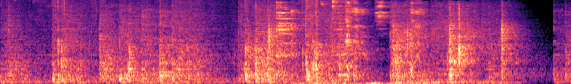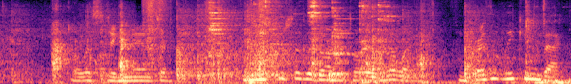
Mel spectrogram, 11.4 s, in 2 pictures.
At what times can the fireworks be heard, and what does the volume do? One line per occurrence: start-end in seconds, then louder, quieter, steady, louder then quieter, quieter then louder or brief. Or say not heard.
0.0-10.9 quieter then louder.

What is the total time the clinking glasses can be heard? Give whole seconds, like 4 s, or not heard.
3 s.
